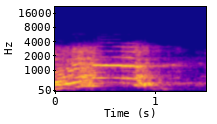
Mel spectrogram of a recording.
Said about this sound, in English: Oh, just poking around the cows.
